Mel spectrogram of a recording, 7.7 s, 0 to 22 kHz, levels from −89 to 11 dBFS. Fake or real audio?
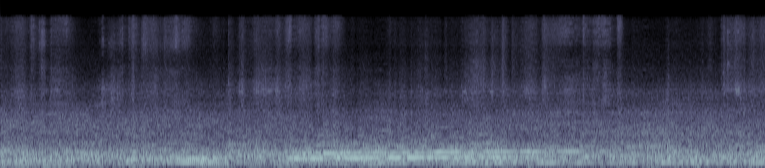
fake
